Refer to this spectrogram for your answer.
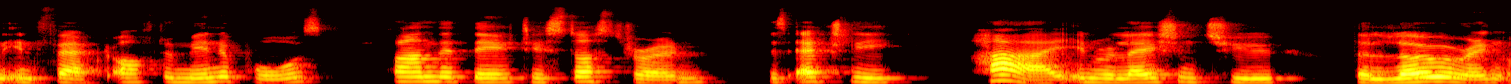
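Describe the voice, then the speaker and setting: A middle-aged woman explains something to the camera, her voice a little croaky from a head cold. She leans on key words and repeats them for emphasis, in a warm, steady teaching manner. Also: medium pitch. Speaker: women's health educator.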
